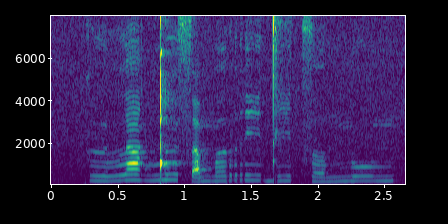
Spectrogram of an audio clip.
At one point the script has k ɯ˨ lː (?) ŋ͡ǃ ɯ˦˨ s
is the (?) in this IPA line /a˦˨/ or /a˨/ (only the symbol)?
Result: a˦˨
